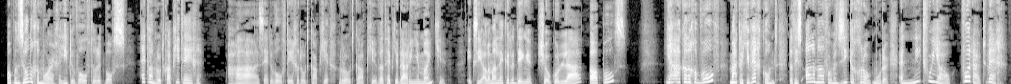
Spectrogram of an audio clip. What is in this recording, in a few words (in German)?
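Dutch maerchen, frauen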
